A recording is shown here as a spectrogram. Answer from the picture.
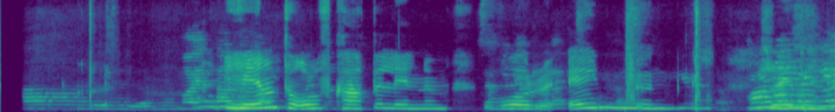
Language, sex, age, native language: Icelandic, male, 11, Icelandic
